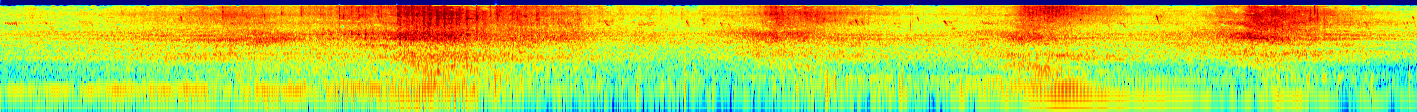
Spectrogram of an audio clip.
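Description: Cars drive past one after another with a rush of tyres.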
